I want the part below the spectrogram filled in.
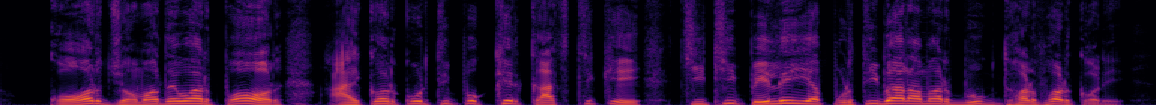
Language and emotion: Bengali, fearful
